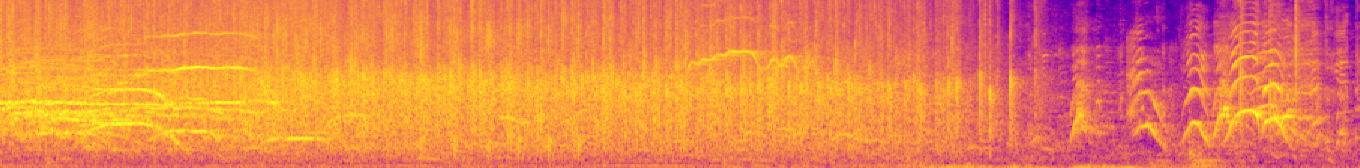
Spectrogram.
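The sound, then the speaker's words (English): Audience applause and cheering greet a comedian's entrance at a live show: a loud, dense roar of clapping with whistles and whoops that later thins into scattered claps and shouts before swelling briefly again. “Ladies and gentlemen, make some noise for Bo Burnham.”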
